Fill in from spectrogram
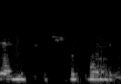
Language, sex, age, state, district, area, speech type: Hindi, male, 30-45, Rajasthan, Jaipur, urban, conversation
